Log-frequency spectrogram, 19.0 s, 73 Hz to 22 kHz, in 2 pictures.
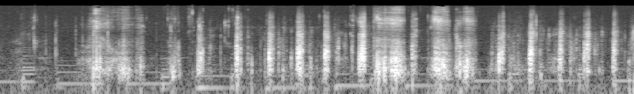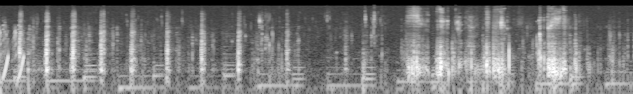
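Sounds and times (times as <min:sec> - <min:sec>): soft background music: 0:00.0 - 0:19.0
crunchy chewing: 0:00.4 - 0:19.0
wet slurping: 0:01.3 - 0:02.8, 0:04.4 - 0:12.7, 0:15.6 - 0:18.8.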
